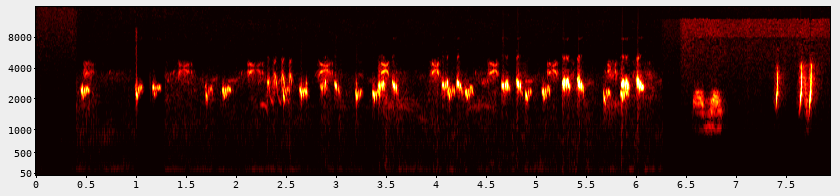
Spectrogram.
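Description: A desert quail gives quick, high chirping notes in rapid, uneven bursts, ending in a few sharper clipped calls, over a faint low electrical hum.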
